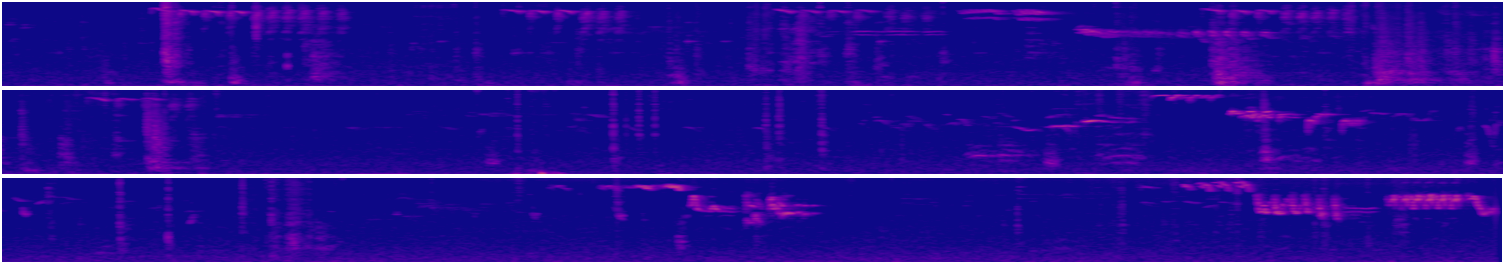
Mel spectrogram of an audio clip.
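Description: Birds chirping in short, high-pitched, trilled phrases that come in bursts every few seconds, with scattered faint clicks between them.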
